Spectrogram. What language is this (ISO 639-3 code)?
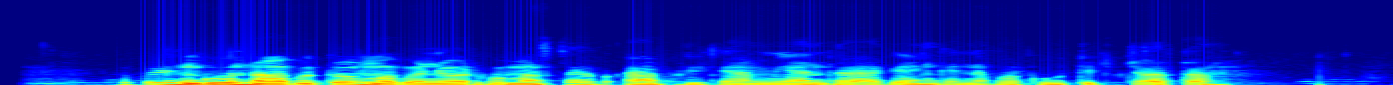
kln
